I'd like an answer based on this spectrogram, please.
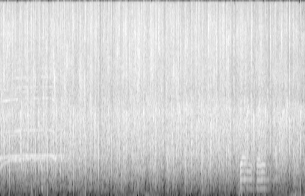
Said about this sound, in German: Wir freuen uns sehr, dass uns ein Spieler aus Leipzig zugeschaltet ist. Conny Leimer ist in Leipzig und wir begrüßen ihn mit einem herzlichen Applaus, würde ich sagen, hier aus München.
